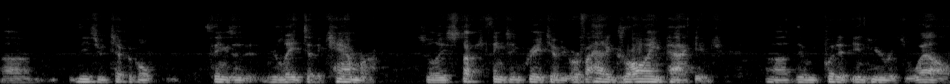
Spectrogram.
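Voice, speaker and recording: A man talks at a moderate pace in a fairly low pitch with fairly even intonation. His tone is dark and mellow, somewhat breathy. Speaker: technology class instructor. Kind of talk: tutorial.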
